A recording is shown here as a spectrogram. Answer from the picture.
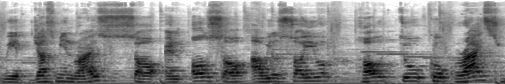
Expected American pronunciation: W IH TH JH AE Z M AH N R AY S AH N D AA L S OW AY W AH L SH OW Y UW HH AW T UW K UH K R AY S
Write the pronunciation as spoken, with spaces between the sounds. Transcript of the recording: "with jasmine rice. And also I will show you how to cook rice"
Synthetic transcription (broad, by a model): W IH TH JH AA S M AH N R AY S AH N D AA L S OW AY W AH L S OW Y UW HH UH T UW K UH K R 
